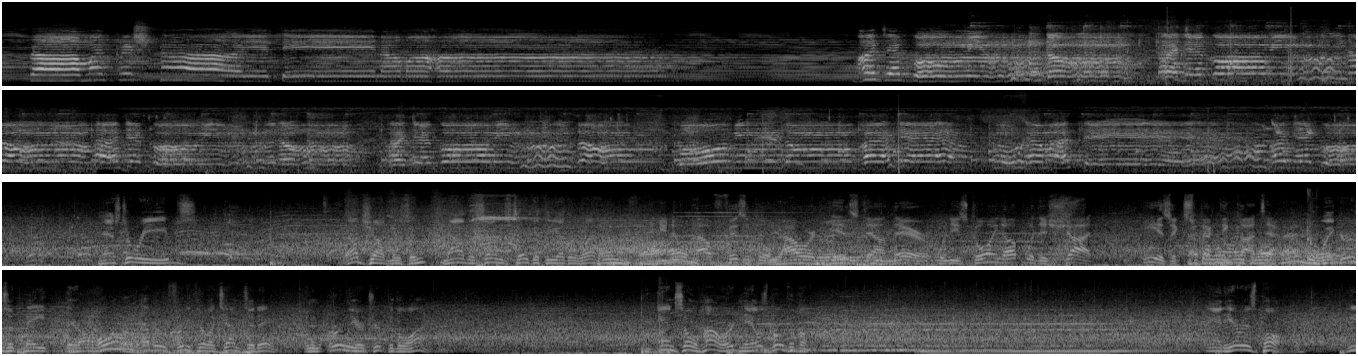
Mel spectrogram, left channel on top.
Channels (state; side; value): different; both; correlation 0.00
